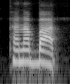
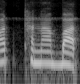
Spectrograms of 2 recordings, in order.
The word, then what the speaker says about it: ธนบัตร: มงกุฎ รถ โดย ชะตา ธนบัตร อัน นี้ อัน นี้ อ่าน ว่า ธนบัตร นะ คะ ไม่ ใช่ แบบ ธน บัตร มัน อ่าน ว่า ธนบัตร นะ ครับ เออ ผม ลืม วัน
